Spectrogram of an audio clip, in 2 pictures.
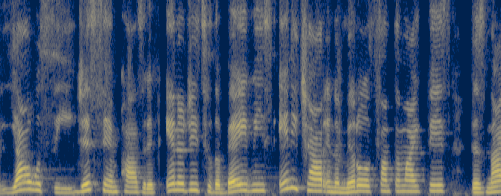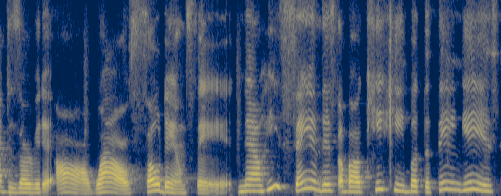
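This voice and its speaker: A woman's voice: on the high side, expressive, unhurried, a little mellow. A woman presenting a casual gossip news recap, explaining things conversationally to her viewers.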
